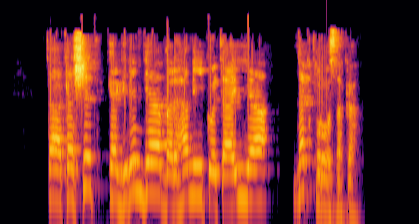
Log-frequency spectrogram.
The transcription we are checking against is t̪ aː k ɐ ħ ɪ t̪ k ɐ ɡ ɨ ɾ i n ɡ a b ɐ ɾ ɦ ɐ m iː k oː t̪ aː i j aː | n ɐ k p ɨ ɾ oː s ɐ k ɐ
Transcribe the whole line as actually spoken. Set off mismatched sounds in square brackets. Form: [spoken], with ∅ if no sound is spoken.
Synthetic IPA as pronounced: t̪ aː k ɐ [ʃ] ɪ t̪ k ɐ ɡ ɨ ɾ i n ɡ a b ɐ ɾ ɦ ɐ m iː k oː t̪ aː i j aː | n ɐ k p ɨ ɾ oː s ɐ k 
